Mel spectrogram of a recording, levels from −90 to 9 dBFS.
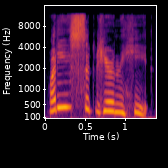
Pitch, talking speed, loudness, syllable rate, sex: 305 Hz, 345 wpm, -16 LUFS, 7.0 syllables/s, female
